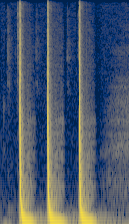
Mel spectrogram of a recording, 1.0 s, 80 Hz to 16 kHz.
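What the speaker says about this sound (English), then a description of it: "We've got 4 on the floor kicks." Three punchy four-on-the-floor house kick drums hit in an even, steady rhythm, each a loud, deep thump with a quick decay, alone with no other sounds.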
